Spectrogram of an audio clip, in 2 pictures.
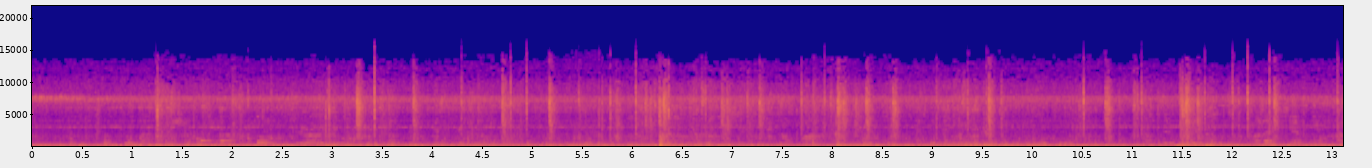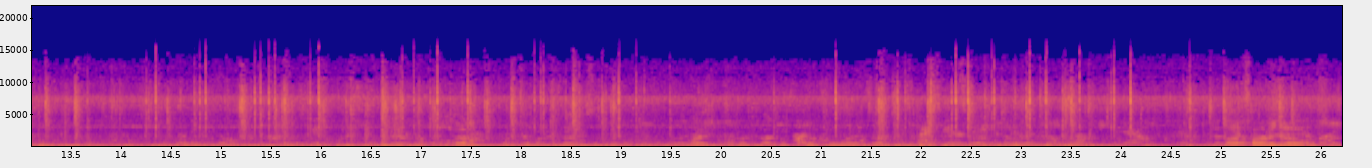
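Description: Duquesne Incline funicular car riding up its steep rail track, heard from inside the car: a steady low rumble with frequent sharp clicks and rattles.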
